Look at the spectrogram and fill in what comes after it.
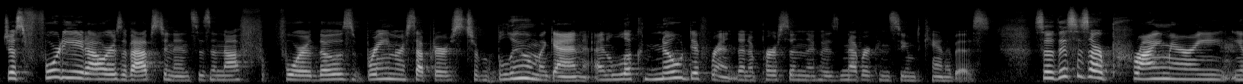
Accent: American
